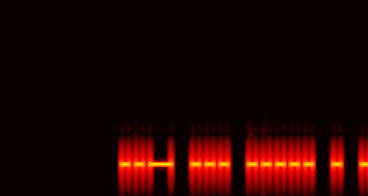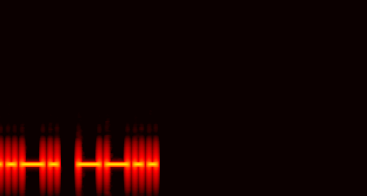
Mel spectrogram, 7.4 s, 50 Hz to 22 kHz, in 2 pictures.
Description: Morse code, heard as a keyed tone, about 17 wpm, 700 Hz. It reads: US5EFZ
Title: DXCC-100 Call Signs - 6 Characters - 17wpm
